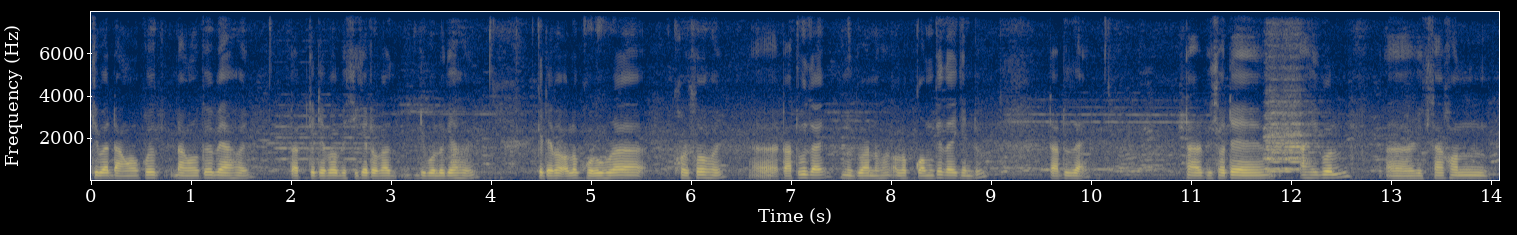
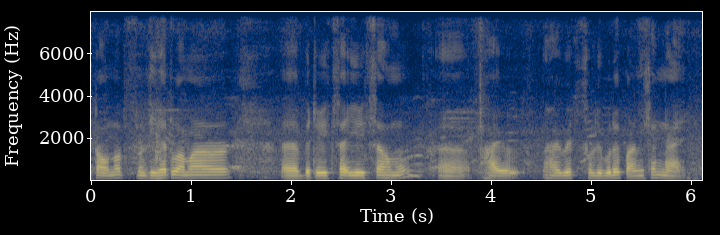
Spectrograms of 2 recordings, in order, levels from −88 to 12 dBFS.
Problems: constant background noise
